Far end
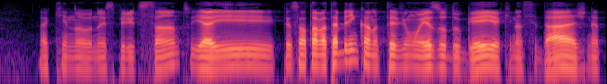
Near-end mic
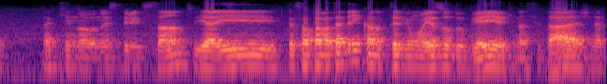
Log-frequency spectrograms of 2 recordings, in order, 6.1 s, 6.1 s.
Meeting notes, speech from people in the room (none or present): none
